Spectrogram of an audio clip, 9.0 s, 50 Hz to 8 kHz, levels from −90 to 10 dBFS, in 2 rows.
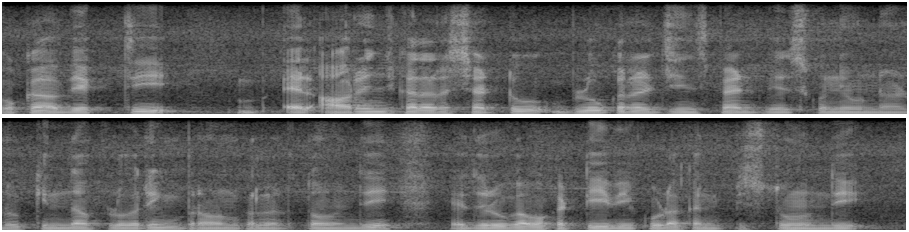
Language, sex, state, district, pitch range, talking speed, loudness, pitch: Telugu, male, Andhra Pradesh, Visakhapatnam, 100-105 Hz, 145 wpm, -21 LUFS, 105 Hz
